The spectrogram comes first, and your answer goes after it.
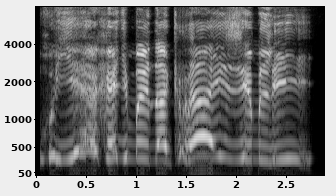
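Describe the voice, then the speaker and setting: A man reading aloud, voicing a heartbroken woman who wails and laments in a slow, drawn-out way. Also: extremely high pitch, fairly even intonation, fairly bright tone, no echo, studio quality, voice pushed up, full character voice. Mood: wailing lament. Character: wailing heartbroken young woman on stage.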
